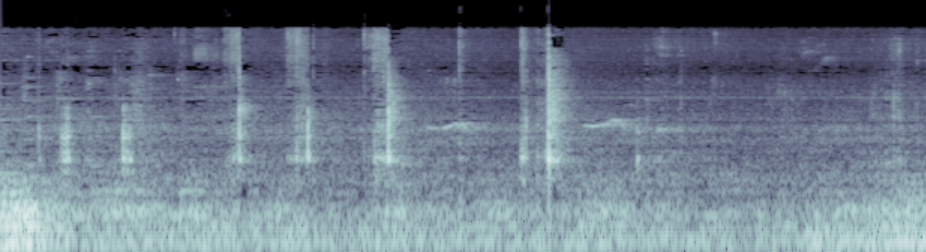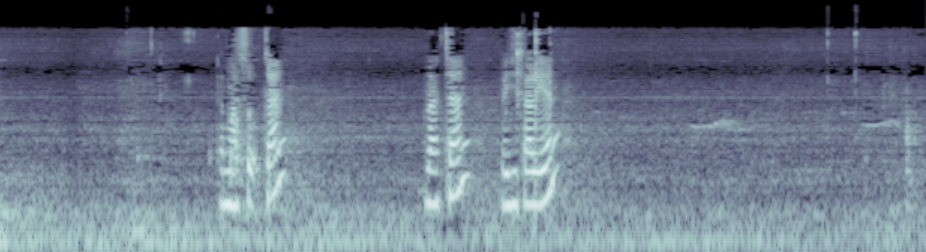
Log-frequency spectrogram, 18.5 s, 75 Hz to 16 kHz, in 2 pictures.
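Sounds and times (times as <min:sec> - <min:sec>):
low steady hum: 0:00.0 - 0:18.5
knife chopping a large onion into small pieces: 0:02.2 - 0:04.1
speech: 0:11.5 - 0:12.2, 0:13.5 - 0:14.9.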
